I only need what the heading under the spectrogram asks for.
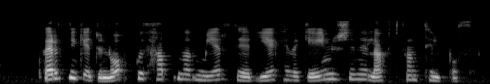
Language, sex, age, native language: Icelandic, female, 30-39, Icelandic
